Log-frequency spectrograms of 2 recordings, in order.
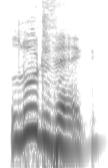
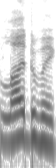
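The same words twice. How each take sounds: First: The name is said with a strong German accent. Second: The name is said with a plain English accent. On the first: Staff recognise the reservation name. The speaker calls it right. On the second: Staff do not recognise the reservation name. The speaker calls it wrong.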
